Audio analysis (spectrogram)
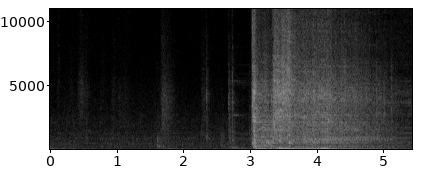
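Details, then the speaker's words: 1977 Chevy C10 on first start after swapping its Quadrajet carburetor for a FiTech EFI: cranks and catches at once, then the idle swells and sags gently while the EFI self-learns; normal first-start behaviour before the idle screw is adjusted. "So you can hear the idle going up and down a little bit because it's doing a little bit of a learn."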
